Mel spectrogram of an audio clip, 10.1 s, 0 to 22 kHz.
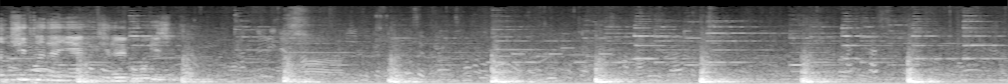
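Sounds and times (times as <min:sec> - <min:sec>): big drum beats: 0:00.0 - 0:10.0
processional band marching music: 0:00.0 - 0:10.0.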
